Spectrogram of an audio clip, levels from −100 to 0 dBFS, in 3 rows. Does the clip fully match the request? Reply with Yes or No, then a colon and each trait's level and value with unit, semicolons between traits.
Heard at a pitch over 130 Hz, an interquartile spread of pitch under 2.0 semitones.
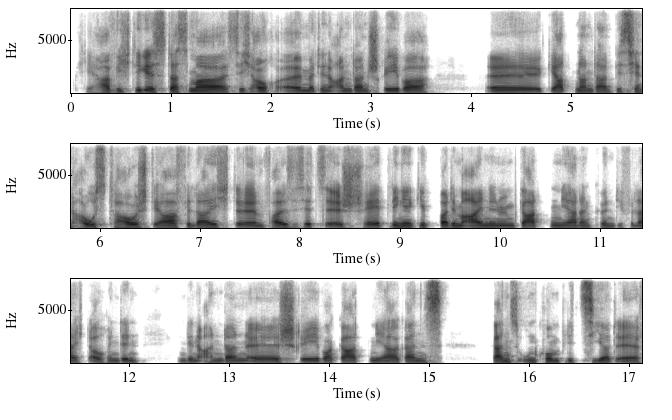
Yes: medium, 140 Hz; narrow, 1.2 semitones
